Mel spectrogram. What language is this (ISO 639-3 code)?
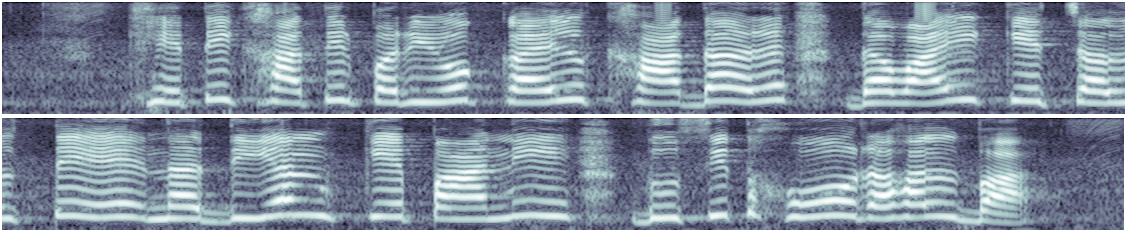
bho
